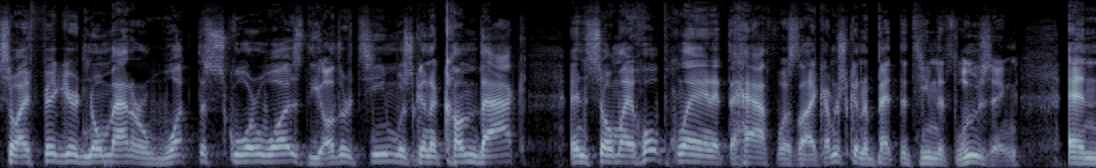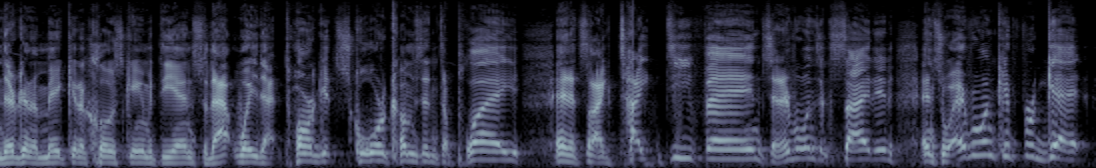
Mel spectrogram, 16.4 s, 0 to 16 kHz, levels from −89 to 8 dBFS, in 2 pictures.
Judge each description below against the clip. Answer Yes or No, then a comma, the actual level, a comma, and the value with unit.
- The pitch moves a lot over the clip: Yes, wide, 7.0 semitones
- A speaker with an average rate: No, fast, 245 wpm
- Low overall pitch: No, medium, 150 Hz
